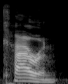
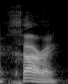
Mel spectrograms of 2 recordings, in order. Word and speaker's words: Kharé: Pronounce it Karen? I don't think it's pronounced Karen. We're gonna do Kharé, okay? Kharé. Got a bit of a roll on it.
